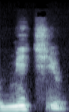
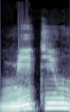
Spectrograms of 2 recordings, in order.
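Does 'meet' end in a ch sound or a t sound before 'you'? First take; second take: ch; t. First: The t and 'you' merge into ch. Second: A plain t sound comes before 'you'. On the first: The speaker calls it right. "আমরা বলবো মিচিউ" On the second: The speaker calls it wrong. "মিটিউ না বলে"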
